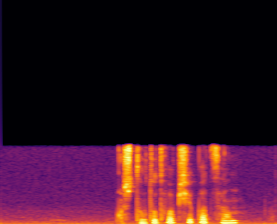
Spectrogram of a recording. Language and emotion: Russian, neutral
